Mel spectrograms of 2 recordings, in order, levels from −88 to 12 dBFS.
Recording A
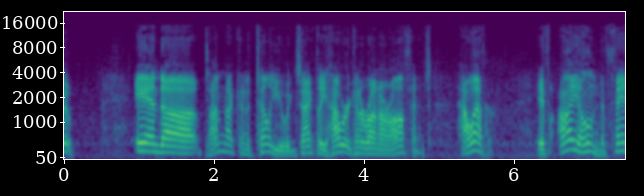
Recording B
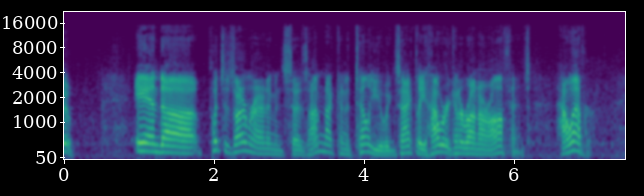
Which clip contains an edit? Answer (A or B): A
